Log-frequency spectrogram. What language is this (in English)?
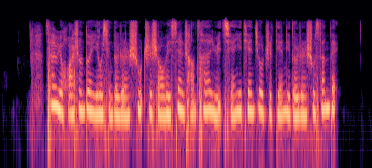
Chinese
